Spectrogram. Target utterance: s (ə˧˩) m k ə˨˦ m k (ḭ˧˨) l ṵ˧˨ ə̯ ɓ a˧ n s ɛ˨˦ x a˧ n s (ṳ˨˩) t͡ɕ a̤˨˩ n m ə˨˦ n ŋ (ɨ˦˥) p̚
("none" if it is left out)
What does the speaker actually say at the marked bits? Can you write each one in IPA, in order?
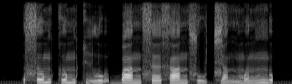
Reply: ə˧, ḭ˧˨, ṳ˨˩, ə˦˥

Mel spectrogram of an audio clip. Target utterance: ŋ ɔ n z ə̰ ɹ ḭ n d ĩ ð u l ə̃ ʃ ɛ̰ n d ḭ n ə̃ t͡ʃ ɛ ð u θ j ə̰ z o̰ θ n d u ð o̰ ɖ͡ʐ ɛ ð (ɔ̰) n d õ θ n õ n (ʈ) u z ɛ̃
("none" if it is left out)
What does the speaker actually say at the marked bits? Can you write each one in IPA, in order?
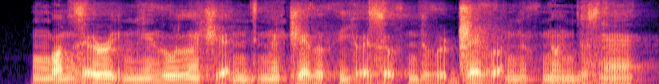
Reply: ɔ̰, d

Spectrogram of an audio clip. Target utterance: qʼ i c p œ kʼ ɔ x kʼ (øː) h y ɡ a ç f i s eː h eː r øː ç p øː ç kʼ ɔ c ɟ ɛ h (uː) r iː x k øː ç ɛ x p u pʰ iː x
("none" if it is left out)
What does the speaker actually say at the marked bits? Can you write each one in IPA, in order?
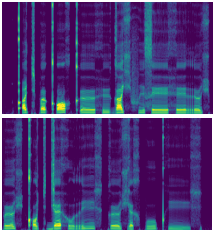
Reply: øː, u

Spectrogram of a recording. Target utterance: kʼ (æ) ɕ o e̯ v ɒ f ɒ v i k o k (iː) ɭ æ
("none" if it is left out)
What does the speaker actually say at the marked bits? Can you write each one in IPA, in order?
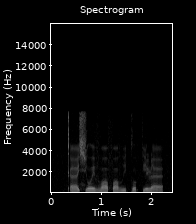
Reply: æ, i

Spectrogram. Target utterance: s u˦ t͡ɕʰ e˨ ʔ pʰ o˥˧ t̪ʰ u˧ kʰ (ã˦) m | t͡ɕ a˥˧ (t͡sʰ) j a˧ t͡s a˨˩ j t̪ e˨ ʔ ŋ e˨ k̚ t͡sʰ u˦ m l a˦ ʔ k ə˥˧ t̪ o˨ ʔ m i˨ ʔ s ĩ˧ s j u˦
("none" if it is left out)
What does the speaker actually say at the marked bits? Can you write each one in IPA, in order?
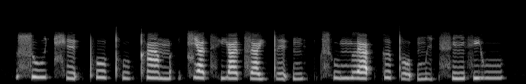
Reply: ã˥˧, t͡sʰ

